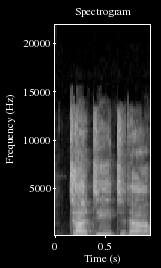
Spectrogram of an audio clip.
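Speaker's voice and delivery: accent on the first note, hit loud and high.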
